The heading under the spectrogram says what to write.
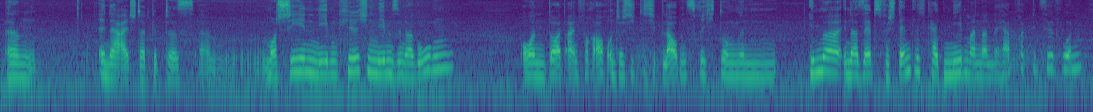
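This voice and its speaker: At a fairly slow pace, a woman speaks with very even loudness amid noticeable background noise. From Germany. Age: 30s. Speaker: museum curator. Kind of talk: casual chat. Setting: kiosk.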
